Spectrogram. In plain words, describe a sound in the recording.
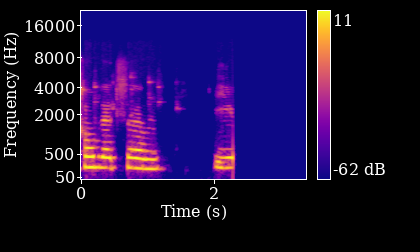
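An older woman speaks calmly over an online call.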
